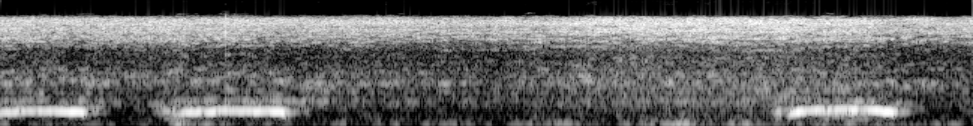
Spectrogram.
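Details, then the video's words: Pigeon giving three soft, low, level coos, two close together and one after a pause, over a constant low hum and hiss. "pigeon voice sound"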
